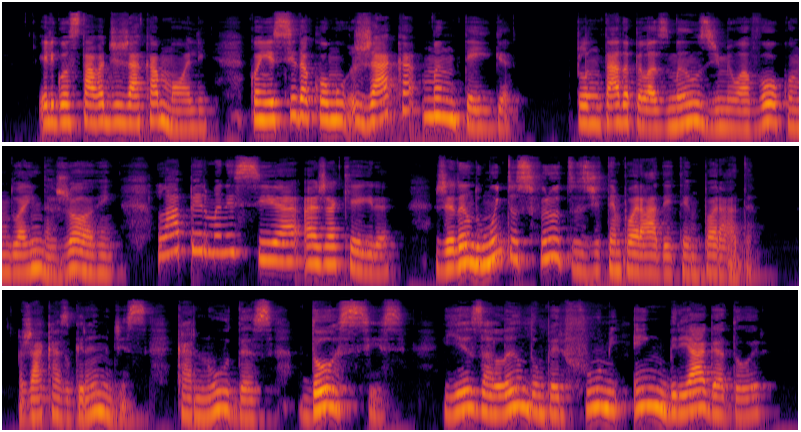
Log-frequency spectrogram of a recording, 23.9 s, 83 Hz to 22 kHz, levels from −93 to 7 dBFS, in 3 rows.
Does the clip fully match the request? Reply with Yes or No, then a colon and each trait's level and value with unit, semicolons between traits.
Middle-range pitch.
Yes: medium, 175 Hz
